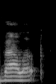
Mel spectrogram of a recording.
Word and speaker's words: VALOP: And Jonathan, you started the call by asking if you pronounced the name of the company right. It was my American side when I said yes. I was being polite. The answer is no. The company is called VALOP.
